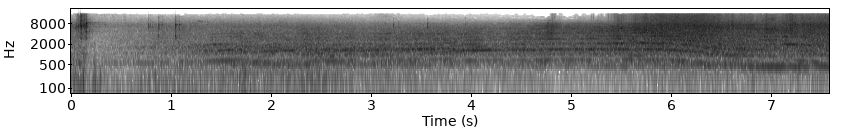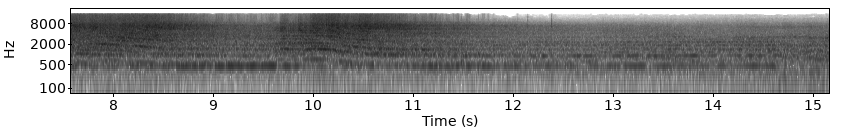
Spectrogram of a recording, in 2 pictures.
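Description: Formula One car engines running past in the pit lane, their high-pitched notes rising and then falling away as cars go by, twice clearly, with one steady engine note held for several seconds in the middle.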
